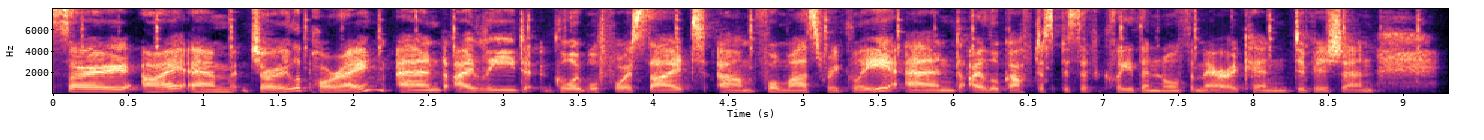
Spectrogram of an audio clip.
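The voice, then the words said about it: Australian accent. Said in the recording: “I have actually moved from Australia, which you can probably gather from my accent”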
